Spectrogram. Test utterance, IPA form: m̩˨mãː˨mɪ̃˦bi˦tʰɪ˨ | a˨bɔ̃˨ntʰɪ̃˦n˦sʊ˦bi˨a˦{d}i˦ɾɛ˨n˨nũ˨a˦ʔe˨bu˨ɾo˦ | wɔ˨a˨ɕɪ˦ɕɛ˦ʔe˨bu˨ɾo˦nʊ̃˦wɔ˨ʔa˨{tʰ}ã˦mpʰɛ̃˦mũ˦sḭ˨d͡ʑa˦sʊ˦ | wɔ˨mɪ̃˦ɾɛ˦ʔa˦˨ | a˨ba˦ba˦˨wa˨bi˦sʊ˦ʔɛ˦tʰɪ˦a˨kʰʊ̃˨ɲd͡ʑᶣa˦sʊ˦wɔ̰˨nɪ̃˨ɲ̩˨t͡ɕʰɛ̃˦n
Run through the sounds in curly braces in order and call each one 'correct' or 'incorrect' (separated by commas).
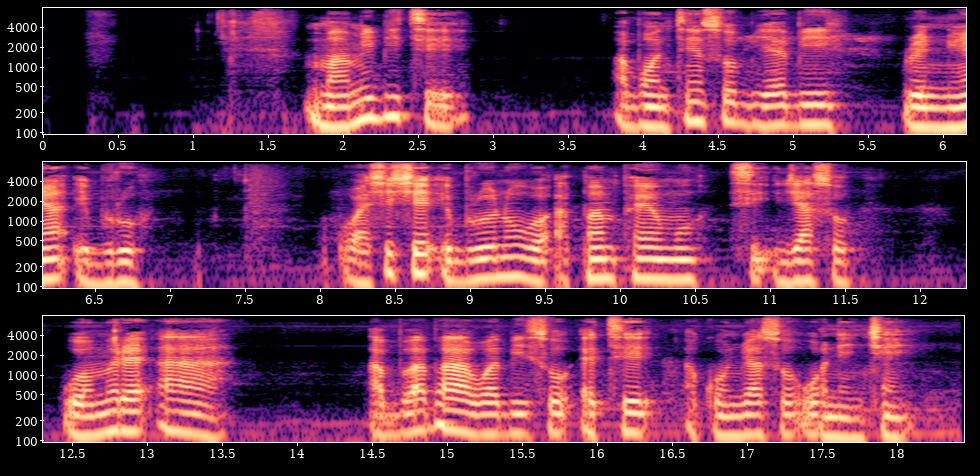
incorrect, incorrect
